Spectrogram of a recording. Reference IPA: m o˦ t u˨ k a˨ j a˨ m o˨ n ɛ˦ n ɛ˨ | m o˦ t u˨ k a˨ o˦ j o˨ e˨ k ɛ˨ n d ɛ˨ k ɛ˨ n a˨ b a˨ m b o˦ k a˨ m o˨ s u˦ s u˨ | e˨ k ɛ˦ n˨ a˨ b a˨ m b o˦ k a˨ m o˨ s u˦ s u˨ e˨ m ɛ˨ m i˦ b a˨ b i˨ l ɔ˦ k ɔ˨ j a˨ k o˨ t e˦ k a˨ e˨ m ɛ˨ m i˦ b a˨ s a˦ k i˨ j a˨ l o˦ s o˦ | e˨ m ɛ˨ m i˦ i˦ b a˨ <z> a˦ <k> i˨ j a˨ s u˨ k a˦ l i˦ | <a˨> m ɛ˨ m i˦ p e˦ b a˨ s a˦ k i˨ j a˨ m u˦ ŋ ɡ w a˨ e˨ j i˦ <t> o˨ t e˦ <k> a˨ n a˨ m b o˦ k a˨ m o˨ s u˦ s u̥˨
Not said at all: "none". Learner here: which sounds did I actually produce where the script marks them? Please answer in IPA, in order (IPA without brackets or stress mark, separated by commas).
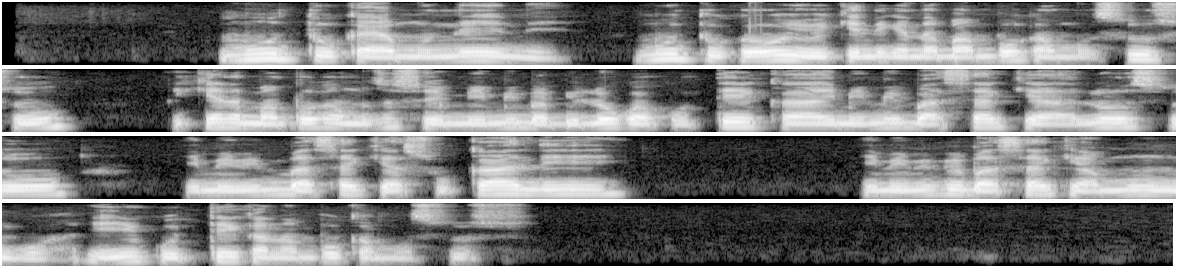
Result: s, k, e˨, k, k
